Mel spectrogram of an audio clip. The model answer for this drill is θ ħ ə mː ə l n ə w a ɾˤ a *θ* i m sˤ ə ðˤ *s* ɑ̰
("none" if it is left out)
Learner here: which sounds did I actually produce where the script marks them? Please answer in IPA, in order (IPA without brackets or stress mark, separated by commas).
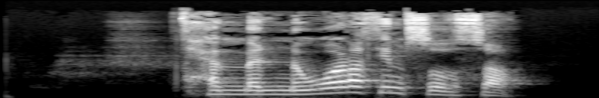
θ, s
